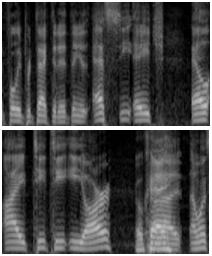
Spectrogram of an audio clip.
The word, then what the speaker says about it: Schlitter: where I am fully protected the thing is s-c-h-l-i-t-t-e-r okay I want to say it's Brian yeah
